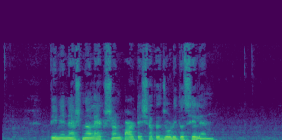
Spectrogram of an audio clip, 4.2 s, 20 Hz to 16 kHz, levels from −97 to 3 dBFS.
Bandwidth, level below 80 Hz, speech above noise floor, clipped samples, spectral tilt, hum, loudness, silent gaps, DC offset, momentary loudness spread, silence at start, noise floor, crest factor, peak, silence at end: 11.5 kHz; -56 dBFS; 36 dB; under 0.1%; -7 dB/octave; none; -22 LUFS; none; under 0.1%; 6 LU; 0.75 s; -57 dBFS; 16 dB; -8 dBFS; 1 s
